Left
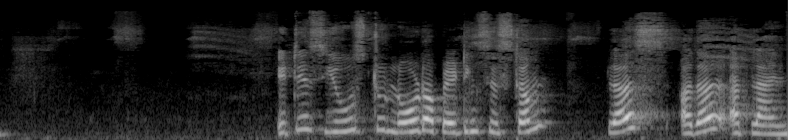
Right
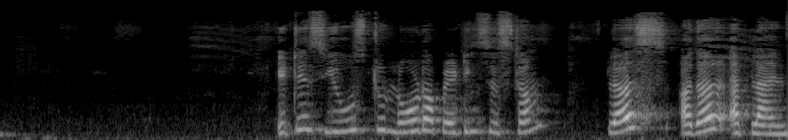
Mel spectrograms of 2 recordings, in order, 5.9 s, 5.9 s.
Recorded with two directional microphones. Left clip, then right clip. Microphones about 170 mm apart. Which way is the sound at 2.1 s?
10° left (ahead or behind).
